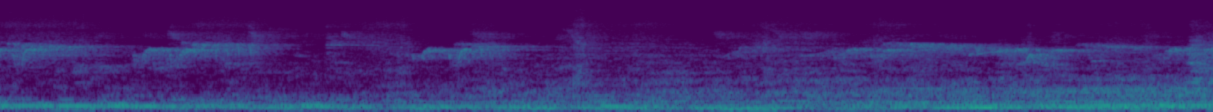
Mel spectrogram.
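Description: A bird calling over and over, short high calls roughly one every second, over a steady low rumble.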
